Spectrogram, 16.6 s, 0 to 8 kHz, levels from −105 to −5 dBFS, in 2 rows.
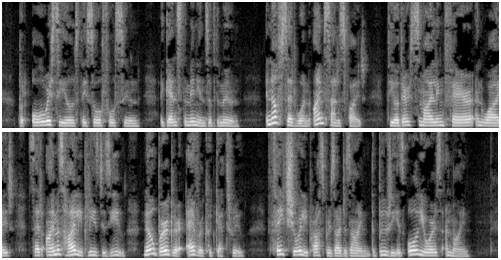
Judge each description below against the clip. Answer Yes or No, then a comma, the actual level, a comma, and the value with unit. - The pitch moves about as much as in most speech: Yes, average, 3.8 semitones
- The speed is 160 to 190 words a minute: Yes, average, 180 wpm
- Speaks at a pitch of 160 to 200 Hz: Yes, high, 190 Hz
